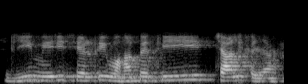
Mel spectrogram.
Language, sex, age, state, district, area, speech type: Hindi, male, 18-30, Madhya Pradesh, Gwalior, urban, conversation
